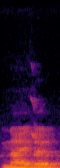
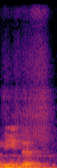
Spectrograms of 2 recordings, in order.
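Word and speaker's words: neither: नाइदर और नीदर, इसे भी दोनों तरीके से प्रोनाउंस किया जा सकता है।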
